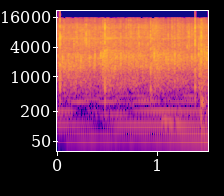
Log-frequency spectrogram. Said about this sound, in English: Amen. Clap your hands if you heard what I said.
